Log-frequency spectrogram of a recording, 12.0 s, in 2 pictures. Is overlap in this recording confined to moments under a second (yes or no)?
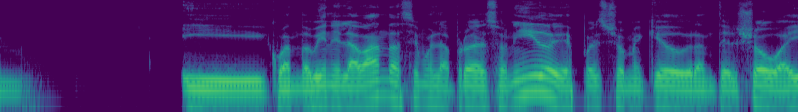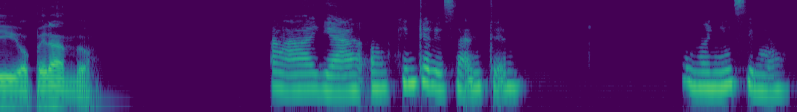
yes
